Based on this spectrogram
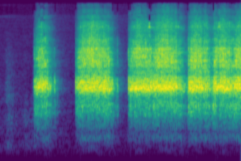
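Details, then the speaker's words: Nileole battery automatic card shuffler on C batteries, before oiling: short bursts of harsh, high, rasping grind each time the little motor runs. Dry, unlubricated gear mechanism needs oil. "so just like Clockworks it needs it's going to need some lubrication"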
